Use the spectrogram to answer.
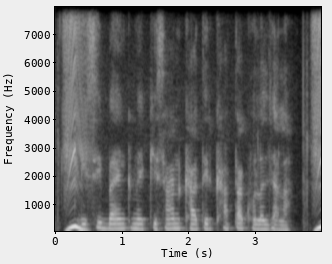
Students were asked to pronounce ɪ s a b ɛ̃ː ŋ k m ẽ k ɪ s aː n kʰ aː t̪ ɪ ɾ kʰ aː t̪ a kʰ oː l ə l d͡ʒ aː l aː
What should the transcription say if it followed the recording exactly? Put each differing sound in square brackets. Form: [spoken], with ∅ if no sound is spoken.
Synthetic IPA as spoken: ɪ s [i] b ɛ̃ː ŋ k m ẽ k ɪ s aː n kʰ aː t̪ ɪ ɾ kʰ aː t̪ a kʰ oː l ə l d͡ʒ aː l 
